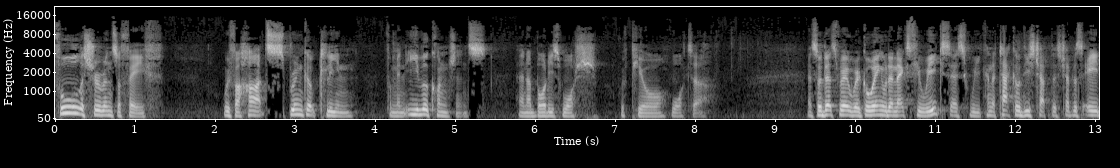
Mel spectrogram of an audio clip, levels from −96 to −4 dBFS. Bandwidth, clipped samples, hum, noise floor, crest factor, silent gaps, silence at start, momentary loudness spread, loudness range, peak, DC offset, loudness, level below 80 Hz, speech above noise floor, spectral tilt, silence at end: 15 kHz; under 0.1%; none; -62 dBFS; 20 dB; none; 0 s; 15 LU; 7 LU; -8 dBFS; under 0.1%; -26 LUFS; -66 dBFS; 36 dB; -3.5 dB/octave; 0 s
